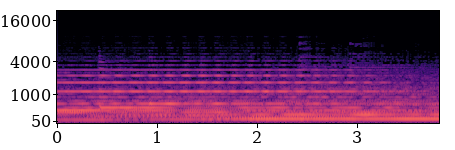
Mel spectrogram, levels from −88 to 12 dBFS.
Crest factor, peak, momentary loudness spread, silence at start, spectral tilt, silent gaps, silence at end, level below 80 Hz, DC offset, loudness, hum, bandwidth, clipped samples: 12 dB; -12 dBFS; 2 LU; 0 s; -8.5 dB/octave; none; 0 s; -52 dBFS; under 0.1%; -25 LUFS; none; 6.4 kHz; under 0.1%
